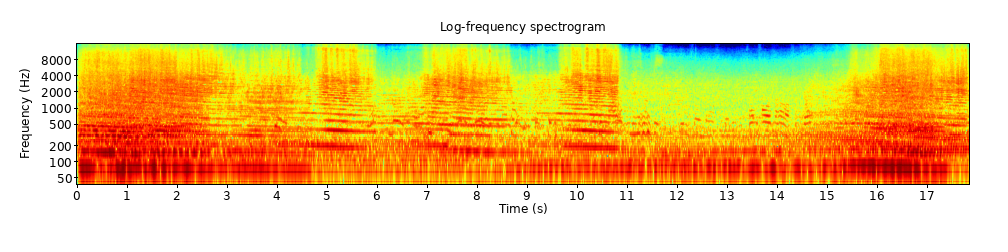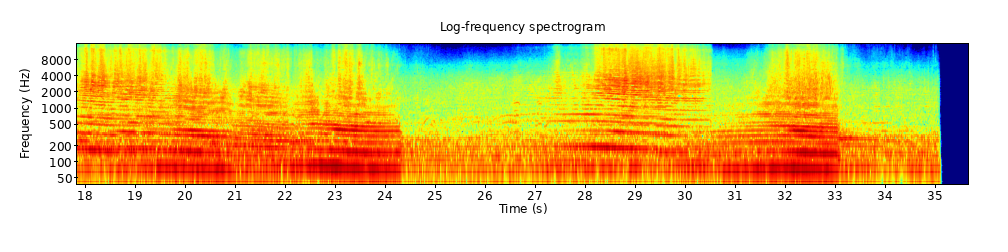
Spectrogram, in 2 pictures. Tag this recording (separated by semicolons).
Atmosphere; Bikes; Drive; Engine; Field-Recording; Motorbikes; Noise; Outdoors; Race; Racing; Speed; Sport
